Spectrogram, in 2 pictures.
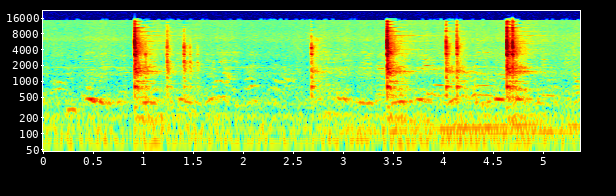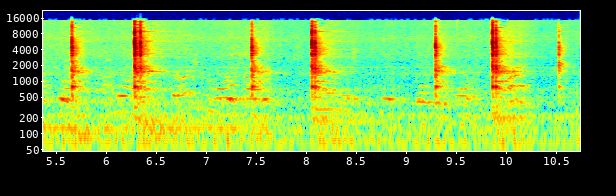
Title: Novatec D202SB Hub making noise. A big creak in the bearing and rough feel when you turn it.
